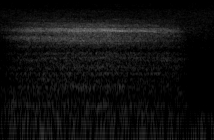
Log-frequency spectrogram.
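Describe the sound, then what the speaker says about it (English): A steady, hissy inhalation through the nose and mouth during a vocal toning breathing exercise, close and fairly quiet, lasting over a second before fading. "Breathing in"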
